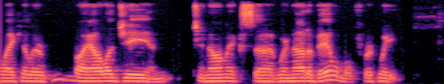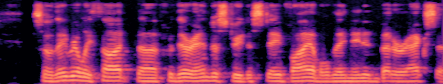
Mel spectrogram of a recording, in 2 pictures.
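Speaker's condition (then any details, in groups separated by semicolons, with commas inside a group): No condition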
